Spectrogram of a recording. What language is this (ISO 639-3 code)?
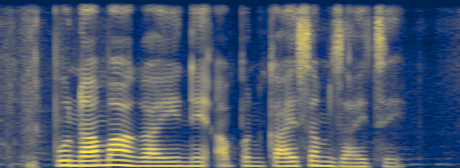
mar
